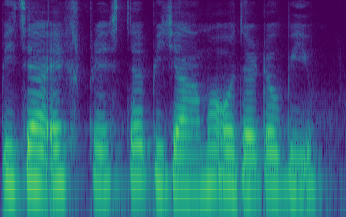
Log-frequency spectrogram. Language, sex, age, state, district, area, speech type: Manipuri, female, 18-30, Manipur, Imphal West, rural, read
